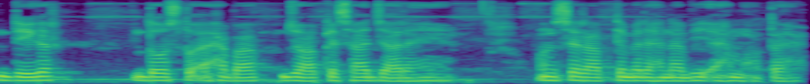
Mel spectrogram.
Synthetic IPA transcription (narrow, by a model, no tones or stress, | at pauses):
d̪iːɡəɾd̪oːst̪o̰ʔɛ̰ɦbaːb̚d͡ʒoːaːp̚kesaːt̪ʰd͡ʒaːɾɐɦeɦɛ̃ːʊnseɾaːb̚t̪emẽɾɛɦnabʱiʔɛɦɛmɦoːt̪aɦɛː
